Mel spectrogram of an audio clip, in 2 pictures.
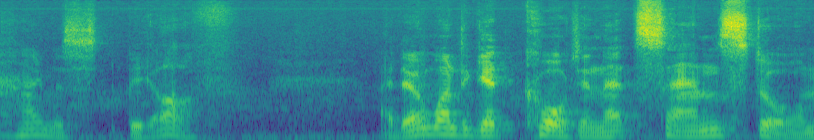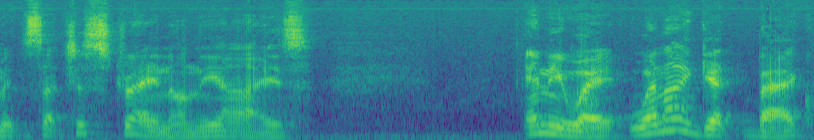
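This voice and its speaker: An actor playing a sarcastic, menacing, unhinged brother in a radio drama, husky and theatrically taunting. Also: male voice, mid-range voice, heavily acted. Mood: coolly menacing. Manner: theatrical, taunting, swinging from silky to explosive.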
